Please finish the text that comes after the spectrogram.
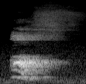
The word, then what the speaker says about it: of: Take note, when pronouncing this word off, you have the f sound. But when pronouncing v, when you're pronouncing of, it's the schwa and v. Okay? So this sound here is v.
